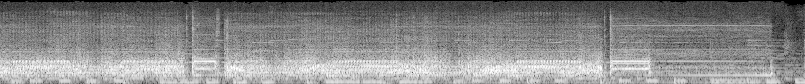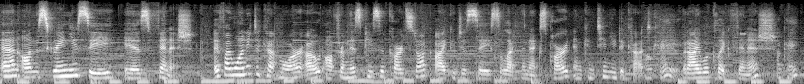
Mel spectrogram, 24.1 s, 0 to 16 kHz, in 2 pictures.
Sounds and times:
Music: 0:00.0 - 0:24.1
Speech: 0:12.1 - 0:24.1.

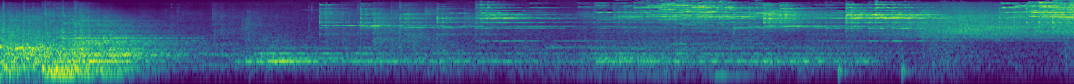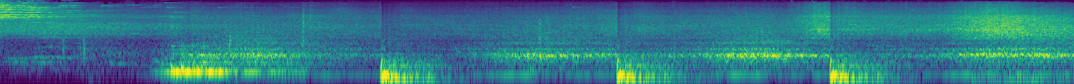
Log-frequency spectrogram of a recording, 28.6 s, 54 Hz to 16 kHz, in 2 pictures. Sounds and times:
Wood block: 0:08.3 - 0:12.8, 0:24.2 - 0:27.7.

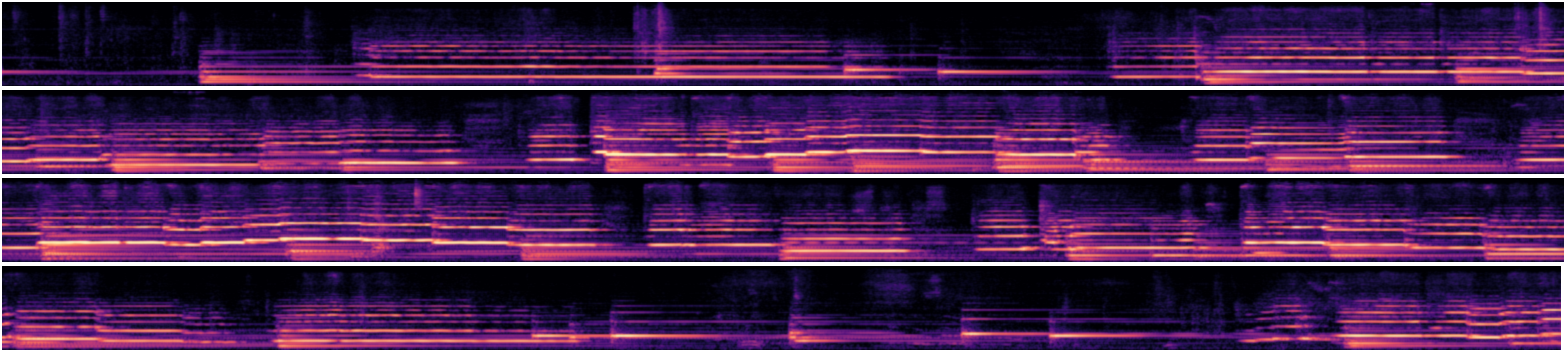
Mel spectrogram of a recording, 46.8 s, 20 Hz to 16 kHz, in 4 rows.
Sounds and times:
Flute: 0:00.0 - 0:46.8.

